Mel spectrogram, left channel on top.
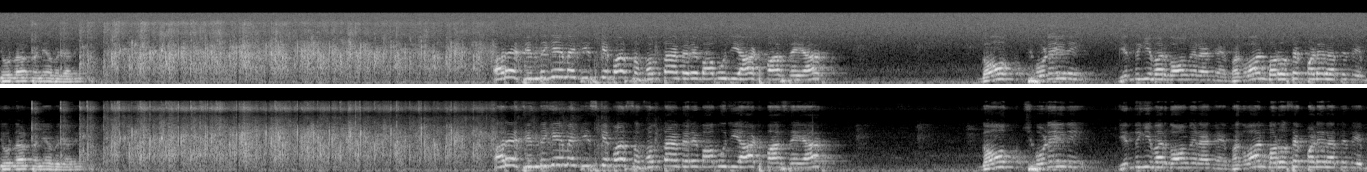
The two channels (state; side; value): noise; left; hiss, 10 dB below the sound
